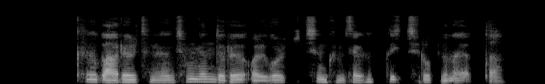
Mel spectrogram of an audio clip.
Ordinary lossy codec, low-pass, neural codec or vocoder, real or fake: AAC, 48 kbps; 9.9 kHz; codec, 44.1 kHz, 2.6 kbps, DAC; fake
